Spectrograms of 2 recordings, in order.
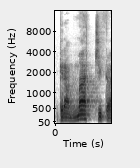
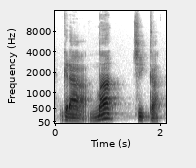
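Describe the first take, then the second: First: Said in the usual way. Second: Gramática very slowly, syllable by syllable, MA stressed; split into syllables. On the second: Shown as a demonstration. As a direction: break up gramática, punching MA. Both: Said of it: "se eu dividir silabicamente a palavra gramática".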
